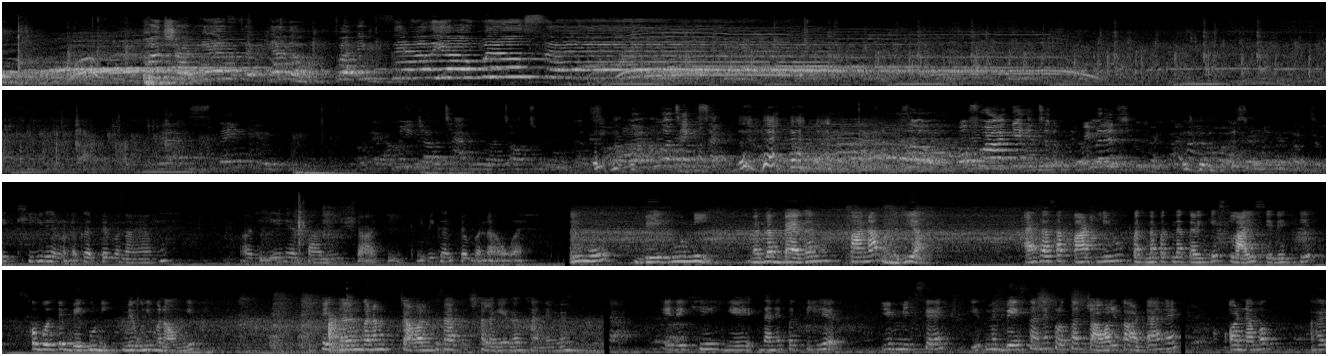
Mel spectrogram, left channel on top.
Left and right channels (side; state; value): both; different; correlation 0.00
